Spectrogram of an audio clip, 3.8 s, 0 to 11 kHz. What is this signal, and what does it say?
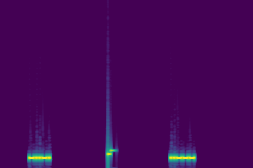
Morse code, heard as a keyed tone, about 48 wpm, 700 Hz. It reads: / 2
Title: Single Character (Letter:Number:Punctuation:Prosign) Alt 50wpm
